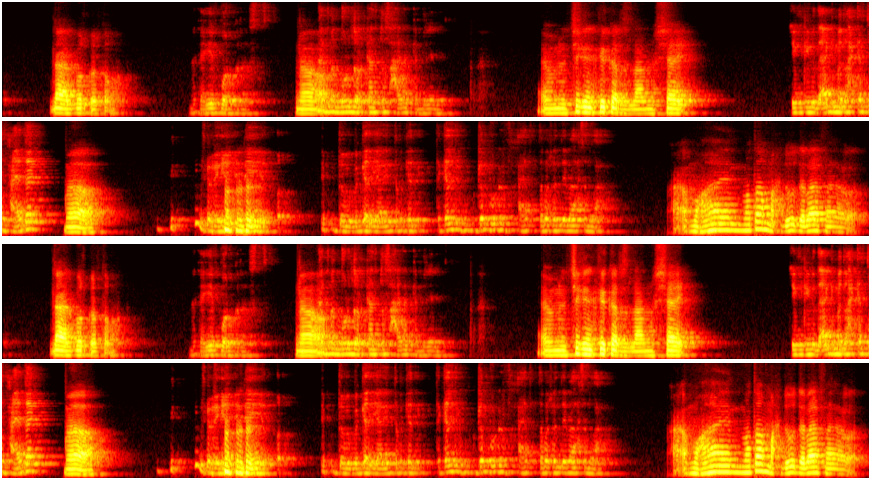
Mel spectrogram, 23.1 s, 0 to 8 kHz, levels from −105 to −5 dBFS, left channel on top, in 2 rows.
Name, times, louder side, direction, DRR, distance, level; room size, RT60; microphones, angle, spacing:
voice 1, 0.7-1.6 3.9-4.3 7.2-9.1 12.4-12.8 14.5-15.1 20.5-22.9, right 2 dB, 60° right, 6 dB, 1.1 m, -24 dB
voice 2, 2.5-3.4 4.2-5.9 10.5-12.1 13.8-15.1 15.9-17.2 17.4-19.6, right 1 dB, 20° right, 2 dB, 3.1 m, -36 dB
20.5 x 12.5 x 3.8 m, 0.62 s
head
